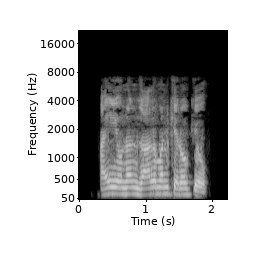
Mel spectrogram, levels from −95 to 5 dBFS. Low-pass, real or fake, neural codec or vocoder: 7.2 kHz; real; none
